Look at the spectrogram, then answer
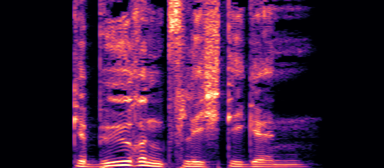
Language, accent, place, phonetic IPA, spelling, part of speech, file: German, Germany, Berlin, [ɡəˈbyːʁənˌp͡flɪçtɪɡn̩], gebührenpflichtigen, adjective, De-gebührenpflichtigen.ogg
- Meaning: inflection of gebührenpflichtig: 1. strong genitive masculine/neuter singular 2. weak/mixed genitive/dative all-gender singular 3. strong/weak/mixed accusative masculine singular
